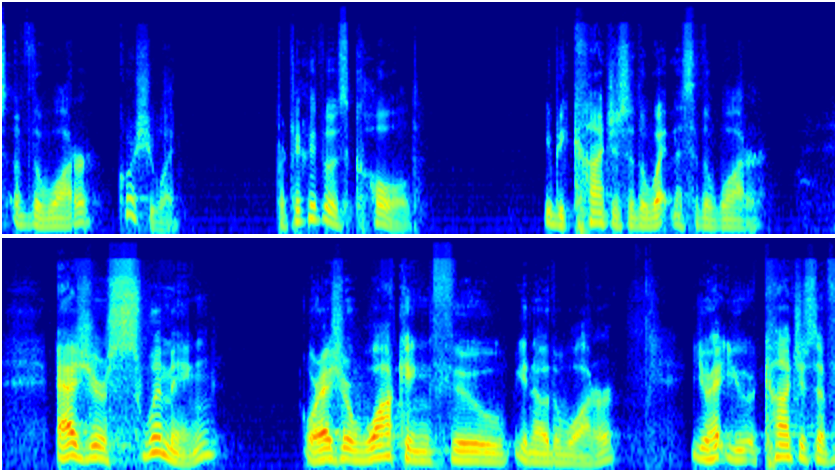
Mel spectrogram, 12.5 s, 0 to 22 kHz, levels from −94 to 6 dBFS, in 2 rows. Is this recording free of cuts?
yes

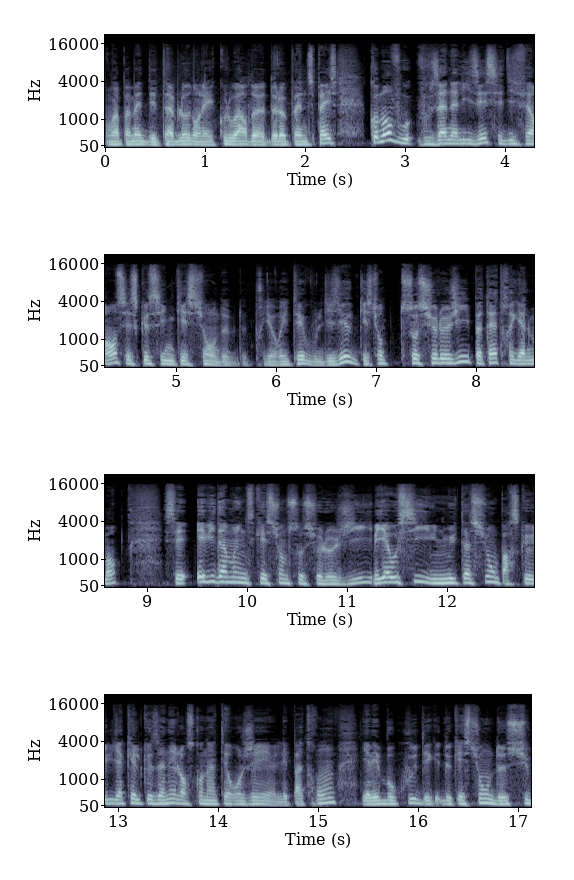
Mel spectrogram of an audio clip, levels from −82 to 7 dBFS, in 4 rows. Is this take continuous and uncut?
no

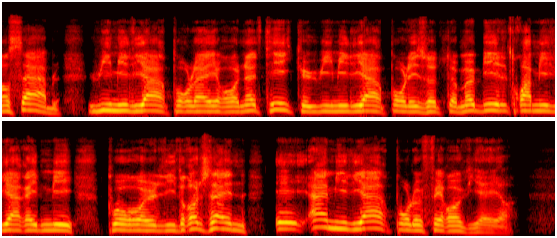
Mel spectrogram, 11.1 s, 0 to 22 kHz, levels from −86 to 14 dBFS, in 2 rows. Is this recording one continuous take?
yes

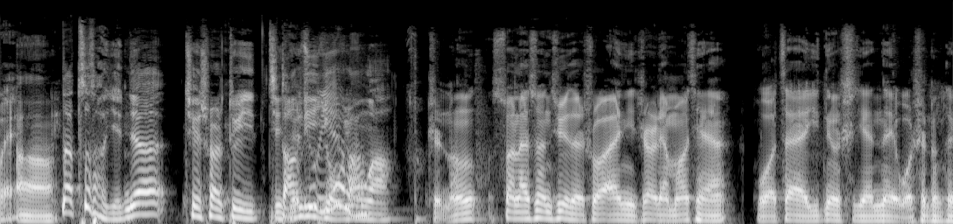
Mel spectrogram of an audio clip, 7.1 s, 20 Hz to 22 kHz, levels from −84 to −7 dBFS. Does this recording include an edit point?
yes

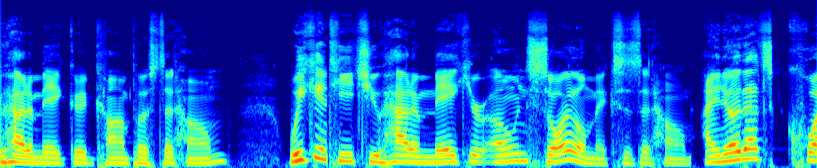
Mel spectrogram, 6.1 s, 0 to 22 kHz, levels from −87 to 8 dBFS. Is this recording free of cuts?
no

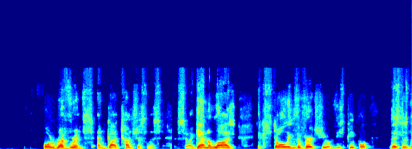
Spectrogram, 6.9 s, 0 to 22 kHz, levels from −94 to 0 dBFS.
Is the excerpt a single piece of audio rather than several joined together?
no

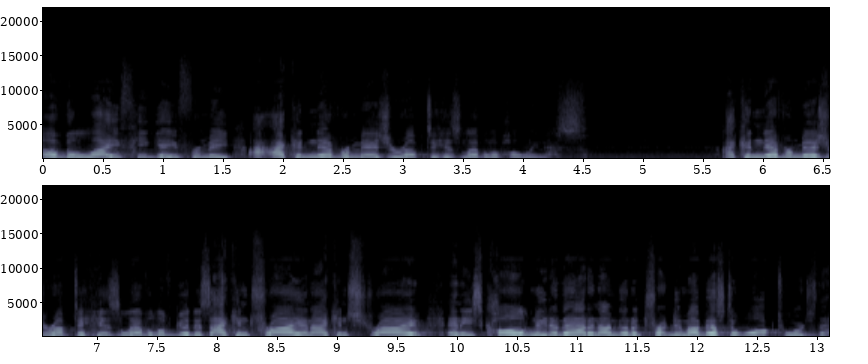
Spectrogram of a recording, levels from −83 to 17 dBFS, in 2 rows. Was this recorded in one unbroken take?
yes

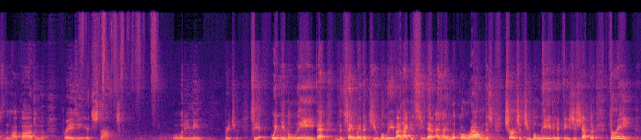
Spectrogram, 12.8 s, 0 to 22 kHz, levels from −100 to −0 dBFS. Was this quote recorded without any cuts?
yes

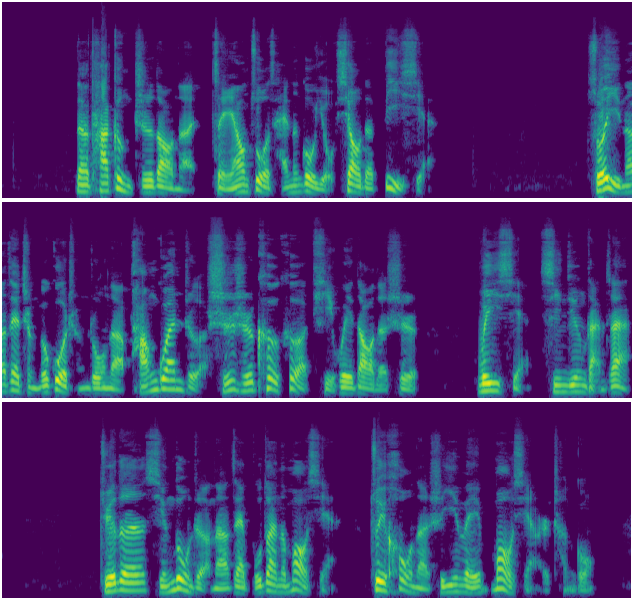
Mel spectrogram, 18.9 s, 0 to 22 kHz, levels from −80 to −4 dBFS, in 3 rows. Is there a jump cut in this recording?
no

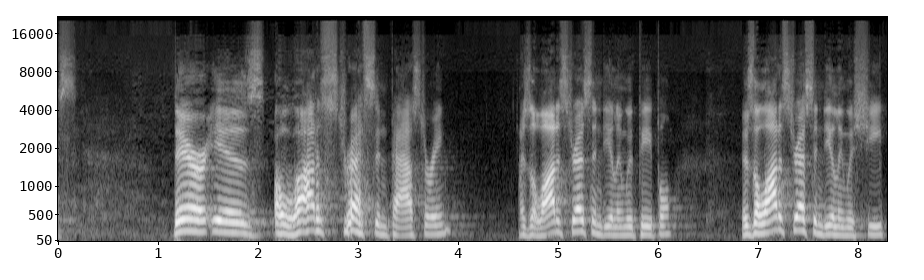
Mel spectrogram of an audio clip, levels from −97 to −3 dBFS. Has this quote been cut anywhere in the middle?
no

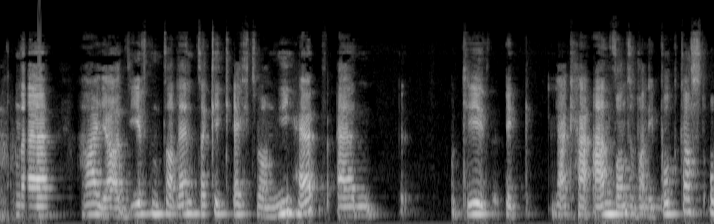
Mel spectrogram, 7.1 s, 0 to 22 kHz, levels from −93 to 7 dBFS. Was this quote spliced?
no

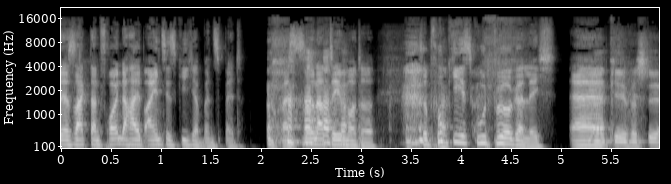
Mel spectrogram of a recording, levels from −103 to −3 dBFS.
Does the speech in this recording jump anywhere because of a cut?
no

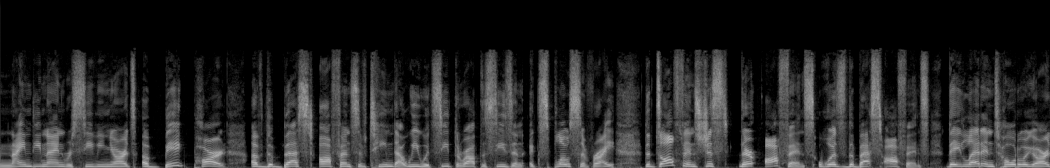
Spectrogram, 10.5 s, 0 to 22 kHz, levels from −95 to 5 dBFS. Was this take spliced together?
no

